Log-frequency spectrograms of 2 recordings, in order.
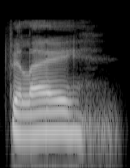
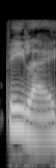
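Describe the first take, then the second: First: "philae" with a short lax first vowel, fih-lay; mispronounced. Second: "philae" with a clear ee vowel, fee-lay; corrected pronunciation. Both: Shown as a demonstration.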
